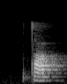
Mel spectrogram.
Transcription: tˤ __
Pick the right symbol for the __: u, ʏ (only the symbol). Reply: ʏ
